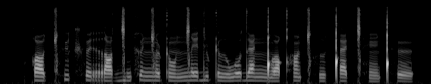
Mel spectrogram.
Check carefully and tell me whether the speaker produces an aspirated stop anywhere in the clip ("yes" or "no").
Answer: yes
